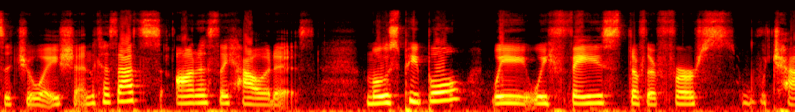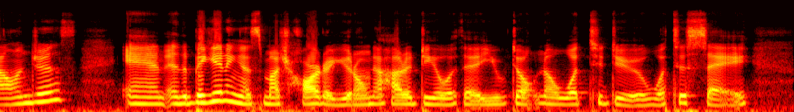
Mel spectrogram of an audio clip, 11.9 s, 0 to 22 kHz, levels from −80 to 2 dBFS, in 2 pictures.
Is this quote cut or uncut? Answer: cut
